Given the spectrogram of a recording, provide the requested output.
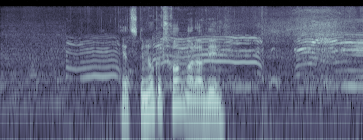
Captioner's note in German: Baby schreit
